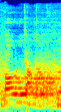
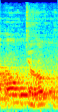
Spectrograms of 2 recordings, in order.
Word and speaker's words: ô trọc: Ô trọc, người Bắc gọi là ô trọc, chúng ta đọc là ô trượt.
